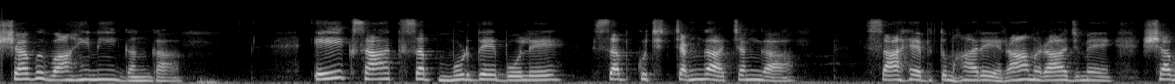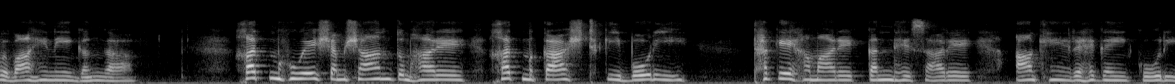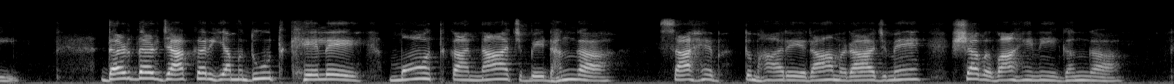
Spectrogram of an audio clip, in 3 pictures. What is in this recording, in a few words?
Hindi Version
